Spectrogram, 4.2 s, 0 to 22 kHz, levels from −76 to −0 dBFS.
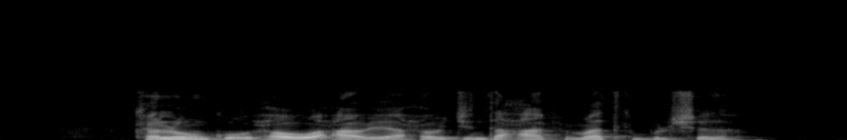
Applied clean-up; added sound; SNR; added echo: none; none; none; none.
